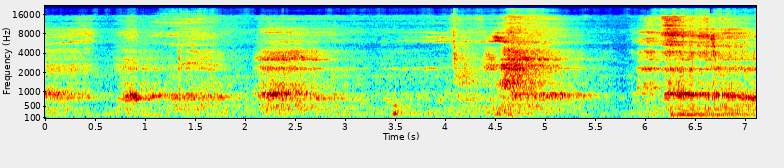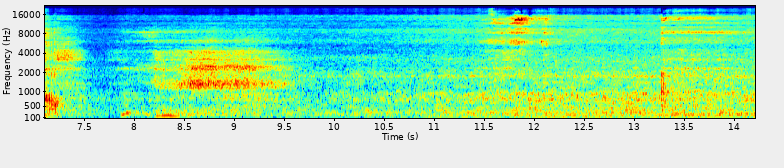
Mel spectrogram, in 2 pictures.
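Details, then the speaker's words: Real recording of obstructive sleep apnea: loud, irregular, more active snores with a snort, followed by an apneic pause of silence, unlike continuous simple snoring. "so that's what that would sound like where it's a lot more active it's a lot more louder and then is followed by a period of Silence that's what it sounds like"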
